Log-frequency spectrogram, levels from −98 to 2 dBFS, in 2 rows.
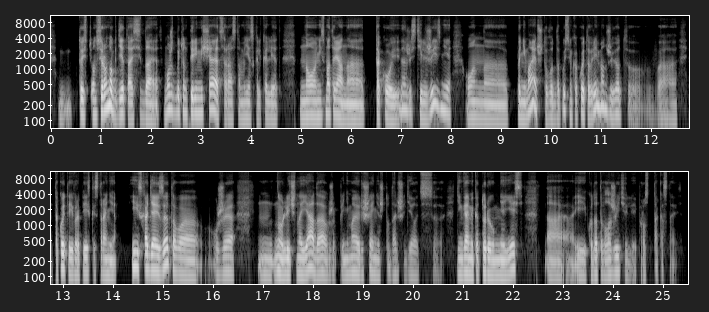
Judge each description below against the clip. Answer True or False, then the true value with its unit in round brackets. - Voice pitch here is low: True (115 Hz)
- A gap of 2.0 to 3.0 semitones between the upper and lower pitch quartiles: False (3.4 semitones)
